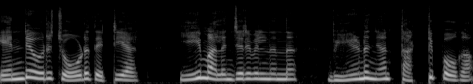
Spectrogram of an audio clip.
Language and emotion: Malayalam, fearful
